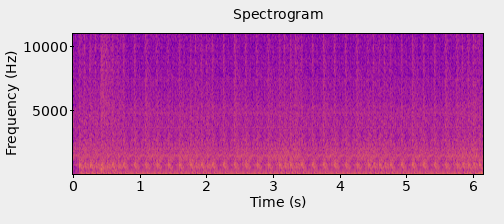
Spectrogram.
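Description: Harsh, distorted industrial dance (EBM/noise) instrumental: a rapid, relentless pounding low beat under a dense wash of abrasive noise, kicking in abruptly at the start.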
